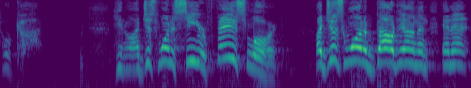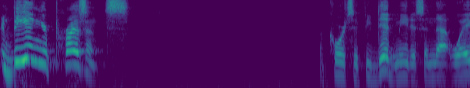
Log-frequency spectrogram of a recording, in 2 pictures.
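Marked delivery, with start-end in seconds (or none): 0.0-1.1 hushed, whispery longing; very soft acted yearning; longing prayer. 1.4-7.5 high, impassioned plea to God; acted fervent prayer, pitched up; longing prayer.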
